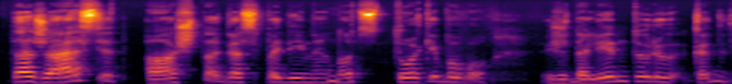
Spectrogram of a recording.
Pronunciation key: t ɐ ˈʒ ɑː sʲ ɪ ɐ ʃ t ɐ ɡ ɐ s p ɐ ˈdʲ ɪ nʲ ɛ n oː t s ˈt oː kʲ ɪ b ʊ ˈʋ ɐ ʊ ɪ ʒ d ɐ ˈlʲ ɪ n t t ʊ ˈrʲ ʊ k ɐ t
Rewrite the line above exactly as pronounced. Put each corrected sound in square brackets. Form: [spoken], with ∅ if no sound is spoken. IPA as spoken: t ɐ ˈʒ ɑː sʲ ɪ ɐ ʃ t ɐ ɡ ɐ s p ɐ ˈdʲ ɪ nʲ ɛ n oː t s ˈt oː kʲ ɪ b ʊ ˈʋ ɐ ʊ ɪ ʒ d ɐ ˈlʲ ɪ n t t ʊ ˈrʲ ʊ k ɐ t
